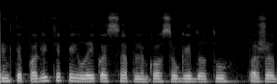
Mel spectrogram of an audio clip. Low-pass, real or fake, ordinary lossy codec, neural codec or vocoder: 9.9 kHz; real; Opus, 16 kbps; none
